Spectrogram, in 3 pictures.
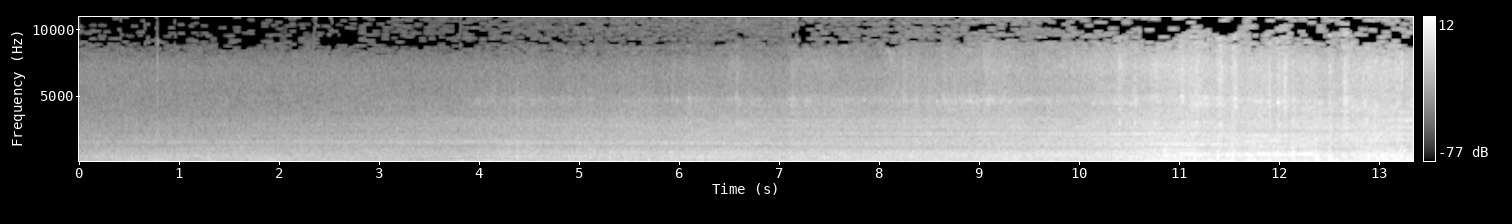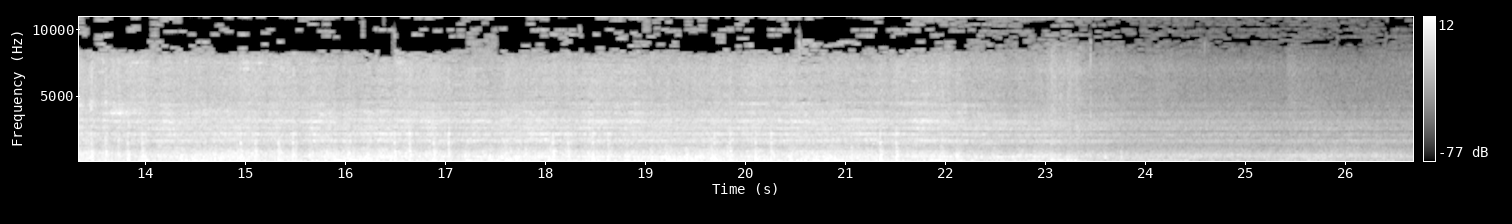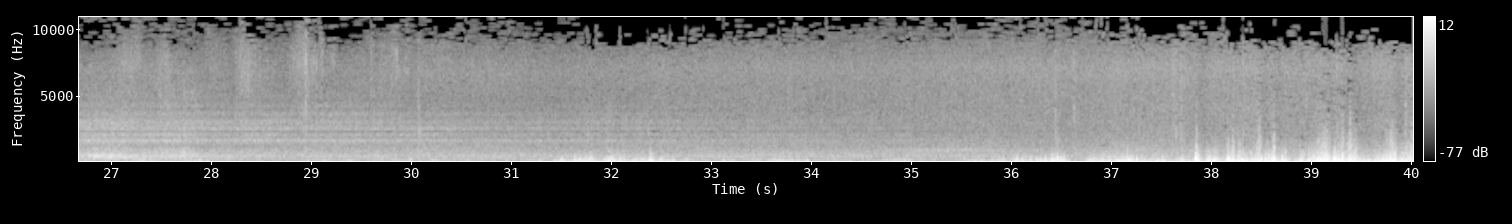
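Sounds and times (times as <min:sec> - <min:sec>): train wheels clicking over rail joints: 0:10.3 - 0:23.6.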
